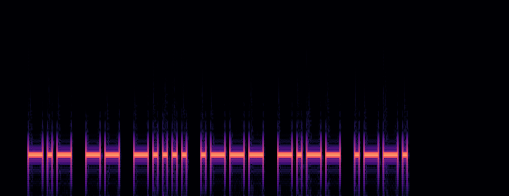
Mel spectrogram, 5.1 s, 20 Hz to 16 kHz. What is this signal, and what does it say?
Morse code, heard as a keyed tone, about 25 wpm, 700 Hz. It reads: KM6JYP
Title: USA Call Signs - 6 Characters - 3x Character Spacing - 25wpm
